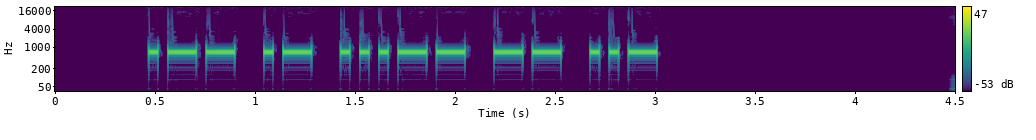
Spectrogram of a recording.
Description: Morse code, heard as a keyed tone, about 32 wpm, 700 Hz. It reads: WA3MU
